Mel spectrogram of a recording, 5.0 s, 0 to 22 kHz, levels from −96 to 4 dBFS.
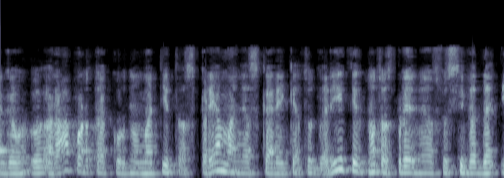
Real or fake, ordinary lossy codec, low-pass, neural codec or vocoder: fake; AAC, 32 kbps; 7.2 kHz; codec, 16 kHz, 16 kbps, FreqCodec, smaller model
